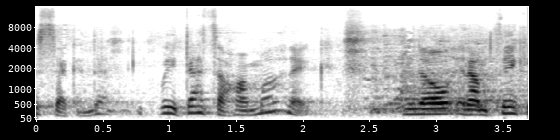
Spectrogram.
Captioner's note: laughter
